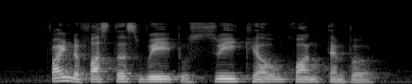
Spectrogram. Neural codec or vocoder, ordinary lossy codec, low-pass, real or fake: none; none; 7.2 kHz; real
